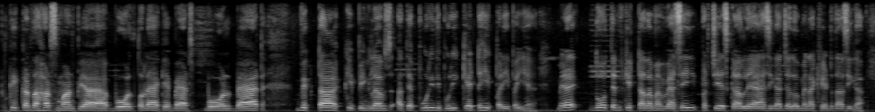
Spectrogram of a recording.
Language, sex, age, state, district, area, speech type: Punjabi, male, 18-30, Punjab, Amritsar, urban, spontaneous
